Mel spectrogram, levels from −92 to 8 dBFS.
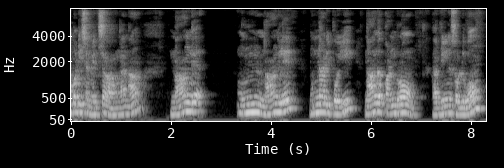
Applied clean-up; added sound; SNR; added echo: none; none; none; reverberation time 0.2 s.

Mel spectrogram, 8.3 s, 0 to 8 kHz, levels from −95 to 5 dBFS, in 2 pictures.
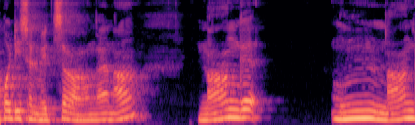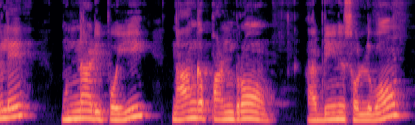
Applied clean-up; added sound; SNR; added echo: none; none; none; none.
